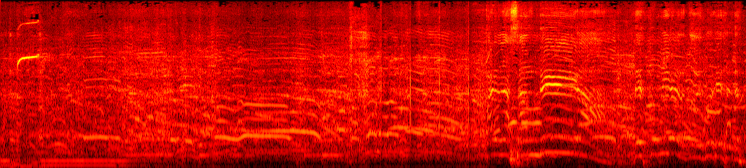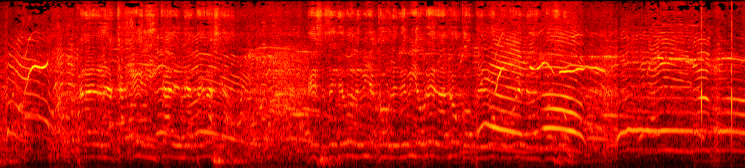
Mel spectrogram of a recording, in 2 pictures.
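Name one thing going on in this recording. A rock band plays loudly outdoors through loudspeakers.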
